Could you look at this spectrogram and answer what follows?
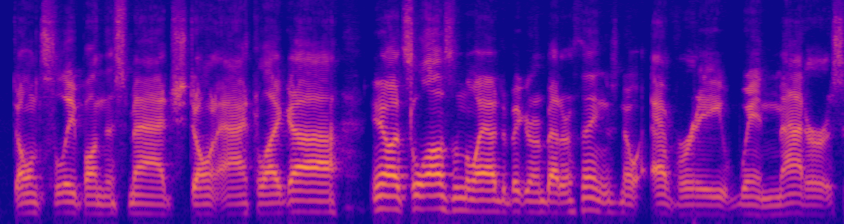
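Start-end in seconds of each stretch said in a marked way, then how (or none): none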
